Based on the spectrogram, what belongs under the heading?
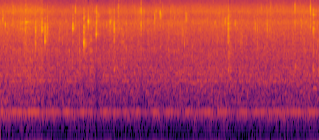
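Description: Besan-and-potato snack pieces deep-frying in hot oil: a steady sizzle with frequent small crackles and pops.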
